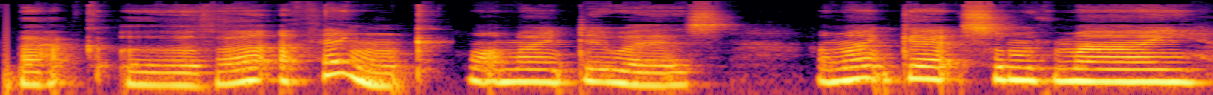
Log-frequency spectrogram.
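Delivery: ordinary delivery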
